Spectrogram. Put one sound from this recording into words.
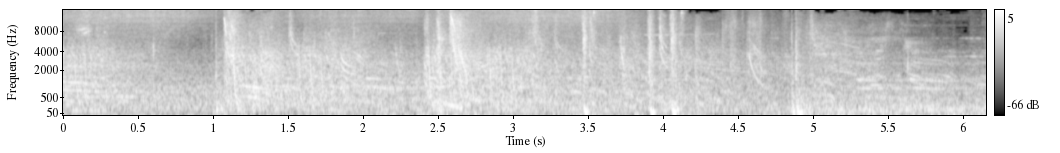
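Blaster rifles fire in rapid bursts of sharp zaps.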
